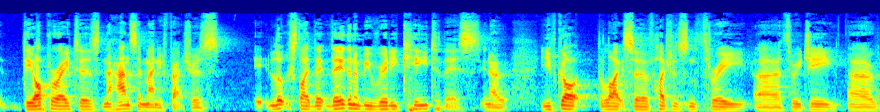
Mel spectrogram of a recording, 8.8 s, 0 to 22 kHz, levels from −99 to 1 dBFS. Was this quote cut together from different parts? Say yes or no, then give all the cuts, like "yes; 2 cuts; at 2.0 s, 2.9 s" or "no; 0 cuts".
no; 0 cuts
